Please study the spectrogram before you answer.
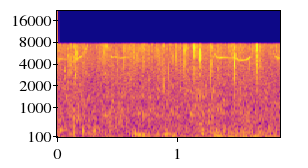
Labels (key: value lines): label: biophony, dolphin
recorder: SoundTrap 500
